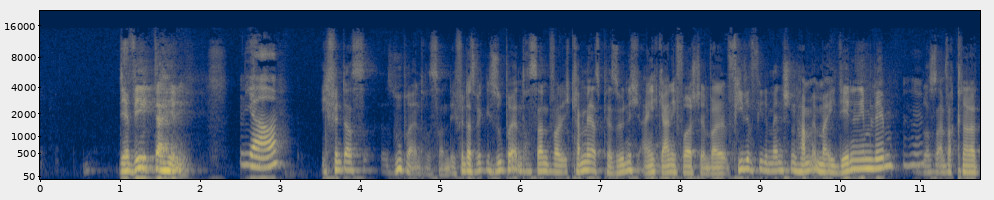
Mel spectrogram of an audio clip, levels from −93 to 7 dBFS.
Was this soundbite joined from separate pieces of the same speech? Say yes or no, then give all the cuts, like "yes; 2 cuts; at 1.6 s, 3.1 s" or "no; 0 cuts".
no; 0 cuts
